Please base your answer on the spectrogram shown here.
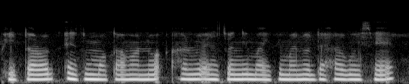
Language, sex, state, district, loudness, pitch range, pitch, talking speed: Assamese, female, Assam, Kamrup Metropolitan, -13 LUFS, 225-235 Hz, 230 Hz, 130 wpm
